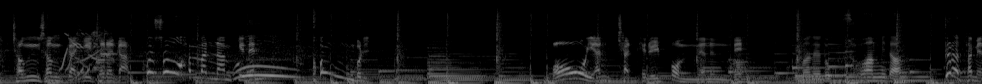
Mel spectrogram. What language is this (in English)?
Korean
